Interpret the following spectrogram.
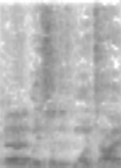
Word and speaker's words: Muay Thai: Wait, how do I pronounce it? Muay Thai? Muay Thai.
